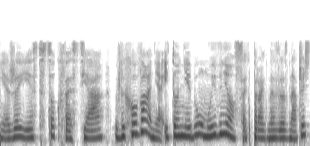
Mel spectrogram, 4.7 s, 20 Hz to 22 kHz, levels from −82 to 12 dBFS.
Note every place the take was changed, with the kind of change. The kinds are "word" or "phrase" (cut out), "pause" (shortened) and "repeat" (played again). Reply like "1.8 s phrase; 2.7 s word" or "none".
1.6 s pause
